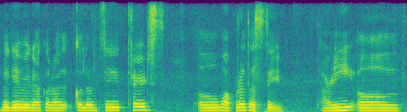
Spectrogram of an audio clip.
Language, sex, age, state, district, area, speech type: Marathi, female, 45-60, Maharashtra, Pune, urban, spontaneous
